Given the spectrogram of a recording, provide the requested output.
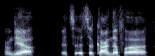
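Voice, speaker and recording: Man from the Middle East, fairly high voice, stop-start speech, dry muffled call audio. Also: no room sound. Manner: halting, frequent restarts. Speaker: human rights activist guest. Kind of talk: casual podcast interview.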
